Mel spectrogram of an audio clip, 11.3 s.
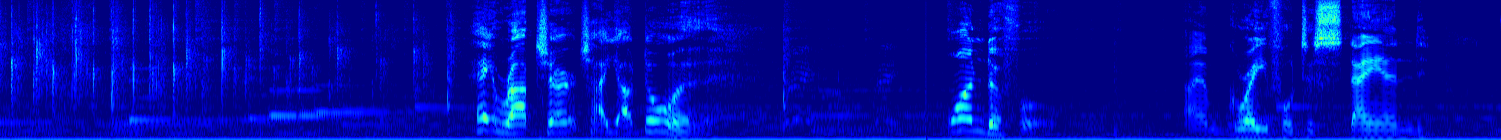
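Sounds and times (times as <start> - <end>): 
audience clapping: 0.0 - 3.5
speech: 3.6 - 5.5, 7.1 - 8.0, 8.9 - 10.8.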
